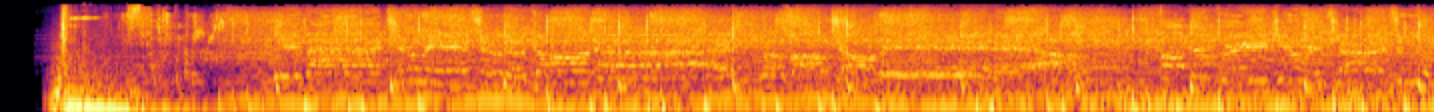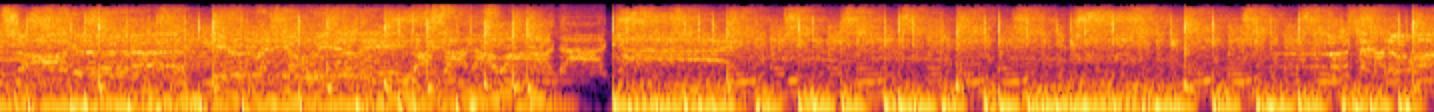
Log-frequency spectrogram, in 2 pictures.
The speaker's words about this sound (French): Je vous propose qu'on s'écoute un titre de ce deuxième album. Attention, vous n'êtes pas prêts.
